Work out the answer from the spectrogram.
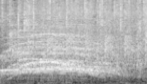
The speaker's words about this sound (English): Let's hear you people make a little noise.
